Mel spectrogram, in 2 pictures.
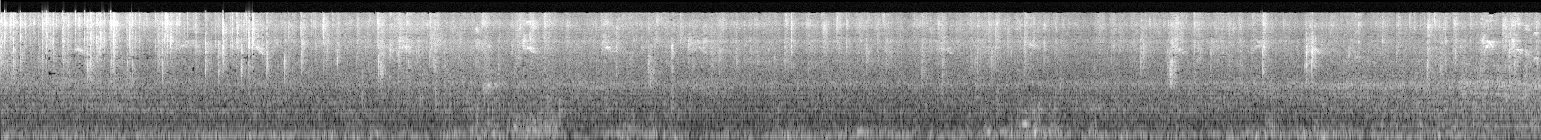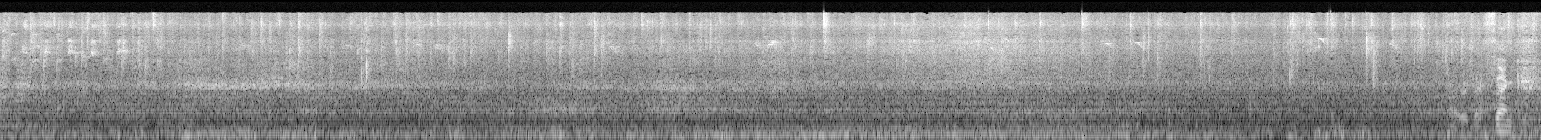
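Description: Steady heavy rain with gusting wind rumbling on the microphone, and scattered sharp clicks throughout.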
